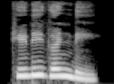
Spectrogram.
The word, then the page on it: ಕಿಡಿಗಂಡಿ: kiḍigaṇḍi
